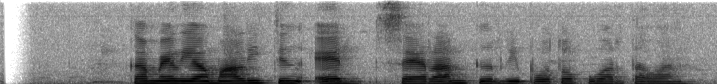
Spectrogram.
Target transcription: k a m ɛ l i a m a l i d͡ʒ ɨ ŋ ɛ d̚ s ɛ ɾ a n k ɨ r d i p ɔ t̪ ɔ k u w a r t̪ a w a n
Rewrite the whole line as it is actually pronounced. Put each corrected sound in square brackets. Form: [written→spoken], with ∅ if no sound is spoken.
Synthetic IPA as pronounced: k a m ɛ l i a m a l i d͡ʒ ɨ ŋ ɛ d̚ s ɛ ɾ a n k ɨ r d i p ɔ t̪ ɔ k u w a r t̪ a w a n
